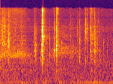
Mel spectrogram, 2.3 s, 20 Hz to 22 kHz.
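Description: Faint small plastic clicks and taps from the parts of a Transformers Masterpiece MP-30 Ratchet figure being handled and moved into place, with two sharper clicks about a second in.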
